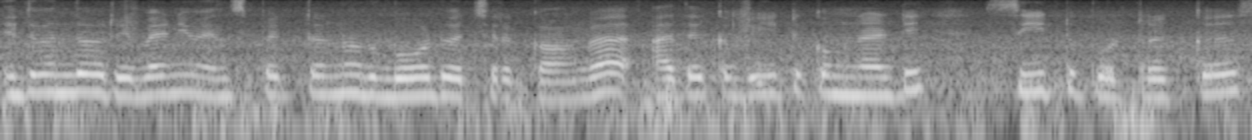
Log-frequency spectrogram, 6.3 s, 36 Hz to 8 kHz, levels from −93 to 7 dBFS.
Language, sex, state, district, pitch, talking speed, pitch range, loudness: Tamil, female, Tamil Nadu, Kanyakumari, 210 Hz, 125 wpm, 200-225 Hz, -15 LUFS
